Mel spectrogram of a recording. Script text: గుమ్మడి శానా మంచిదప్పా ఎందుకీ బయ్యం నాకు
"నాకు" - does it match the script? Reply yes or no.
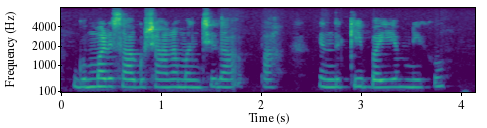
no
